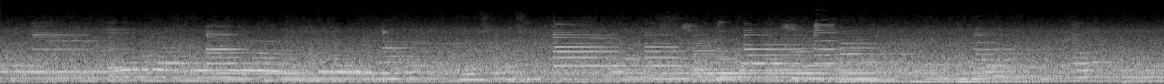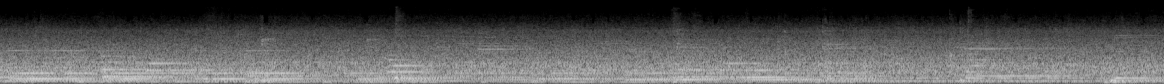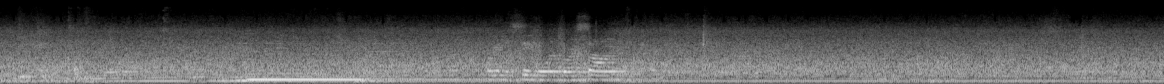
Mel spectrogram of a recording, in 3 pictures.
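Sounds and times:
women singing into microphones: 0.0s - 7.3s
acoustic guitar strumming: 0.0s - 34.9s.

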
